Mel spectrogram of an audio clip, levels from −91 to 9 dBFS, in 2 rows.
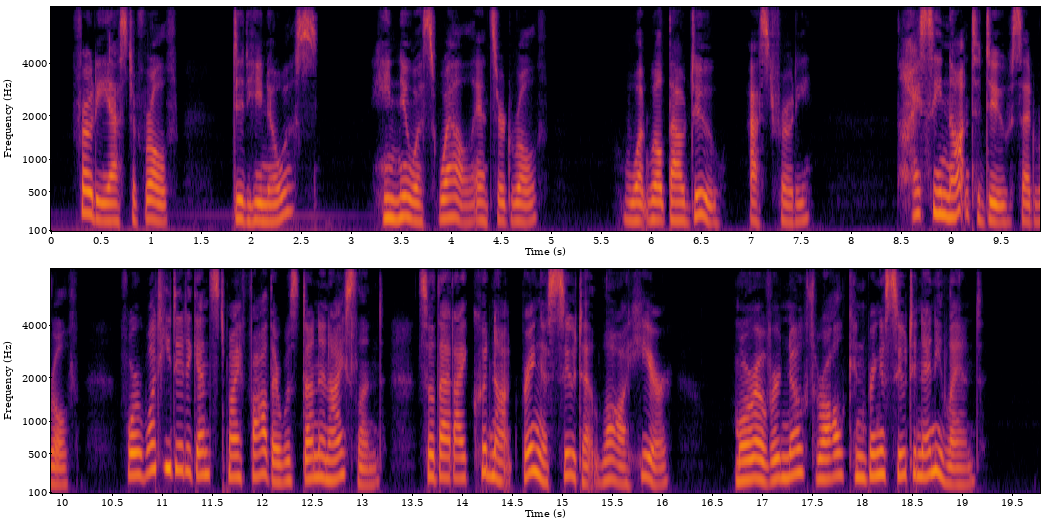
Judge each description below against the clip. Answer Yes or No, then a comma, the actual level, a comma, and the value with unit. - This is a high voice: Yes, high, 210 Hz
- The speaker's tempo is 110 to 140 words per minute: No, average, 180 wpm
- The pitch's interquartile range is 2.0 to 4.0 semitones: No, average, 5.3 semitones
